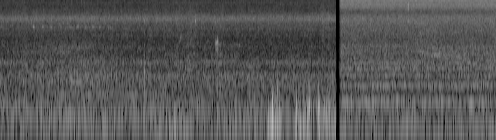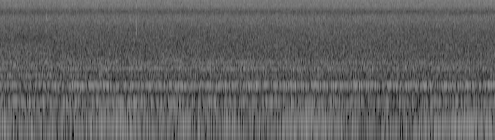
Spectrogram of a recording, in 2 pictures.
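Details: Late-season honey bee swarm moving into an empty, unprepared hive; a few handling knocks and low rumble in the first five seconds, then a steady, even buzzing hum with layered droning tones for the rest.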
